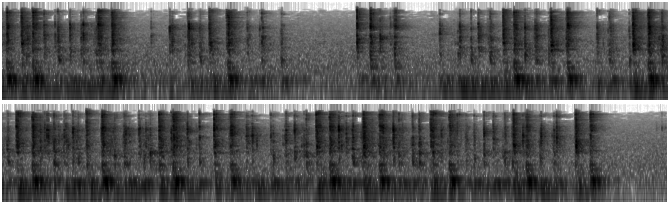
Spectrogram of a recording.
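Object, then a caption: Plastic computer keyboard. A full-size white and mint plastic computer keyboard with hollow key housings sits on a wooden desk and is typed on with fingertips. Rapid, uneven runs of short, bright clacks ring out, each backed by a low hollow thump. Typing slows briefly around the two-second mark and tapers off at the end.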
